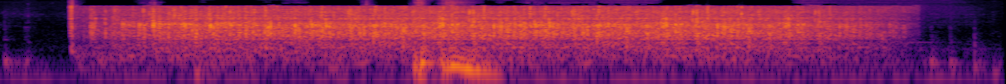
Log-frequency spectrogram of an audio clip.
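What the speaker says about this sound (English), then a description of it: "Can we give Amari a big round of applause, please?" Applause from a school celebration assembly audience, a dense sustained clapping that starts abruptly, holds steady and loud for about four seconds, then fades out quickly.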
